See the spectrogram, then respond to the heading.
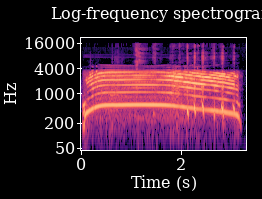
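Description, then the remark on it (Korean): A loud air-raid siren from the opening Normandy landing battle scene of the film Saving Private Ryan holds one steady, buzzy tone for about three seconds, dips slightly in pitch at the end and cuts off, with a few faint clicks underneath near the end. “예, 공습경보 원전에서 네, 네, 시작하겠습니다.”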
